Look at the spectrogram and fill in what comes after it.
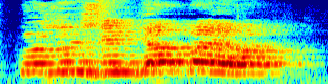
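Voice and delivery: angry, shouted outburst.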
